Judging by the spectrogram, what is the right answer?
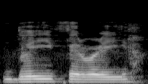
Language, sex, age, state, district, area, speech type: Nepali, male, 45-60, West Bengal, Darjeeling, rural, spontaneous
